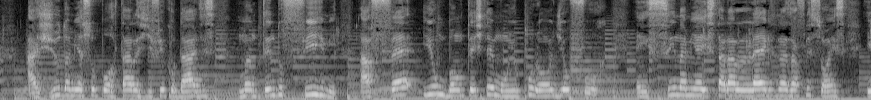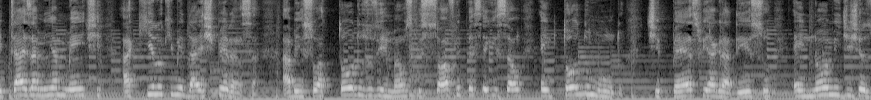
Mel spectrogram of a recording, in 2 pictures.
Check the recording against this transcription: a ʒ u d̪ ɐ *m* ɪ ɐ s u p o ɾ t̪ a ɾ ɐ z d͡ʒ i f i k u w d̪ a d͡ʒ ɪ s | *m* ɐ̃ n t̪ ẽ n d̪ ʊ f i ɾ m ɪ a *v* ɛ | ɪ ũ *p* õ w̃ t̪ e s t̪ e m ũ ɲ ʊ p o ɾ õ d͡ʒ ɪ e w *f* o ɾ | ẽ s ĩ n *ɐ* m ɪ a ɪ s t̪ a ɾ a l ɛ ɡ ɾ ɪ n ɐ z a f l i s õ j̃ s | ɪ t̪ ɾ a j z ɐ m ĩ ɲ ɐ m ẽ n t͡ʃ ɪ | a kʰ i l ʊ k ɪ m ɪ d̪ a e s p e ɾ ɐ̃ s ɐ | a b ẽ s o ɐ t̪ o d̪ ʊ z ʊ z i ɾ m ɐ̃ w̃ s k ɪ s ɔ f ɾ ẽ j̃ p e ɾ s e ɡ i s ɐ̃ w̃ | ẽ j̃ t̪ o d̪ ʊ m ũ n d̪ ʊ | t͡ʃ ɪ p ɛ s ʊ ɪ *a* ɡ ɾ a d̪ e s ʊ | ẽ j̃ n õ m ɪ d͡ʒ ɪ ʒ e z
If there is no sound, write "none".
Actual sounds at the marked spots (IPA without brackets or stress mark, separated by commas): m, m, f, b, f, ɐ, a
